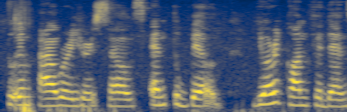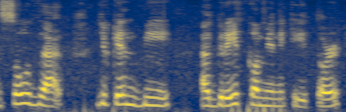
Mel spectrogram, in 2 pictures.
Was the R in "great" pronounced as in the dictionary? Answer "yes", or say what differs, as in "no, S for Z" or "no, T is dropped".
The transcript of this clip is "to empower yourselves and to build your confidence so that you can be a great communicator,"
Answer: yes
